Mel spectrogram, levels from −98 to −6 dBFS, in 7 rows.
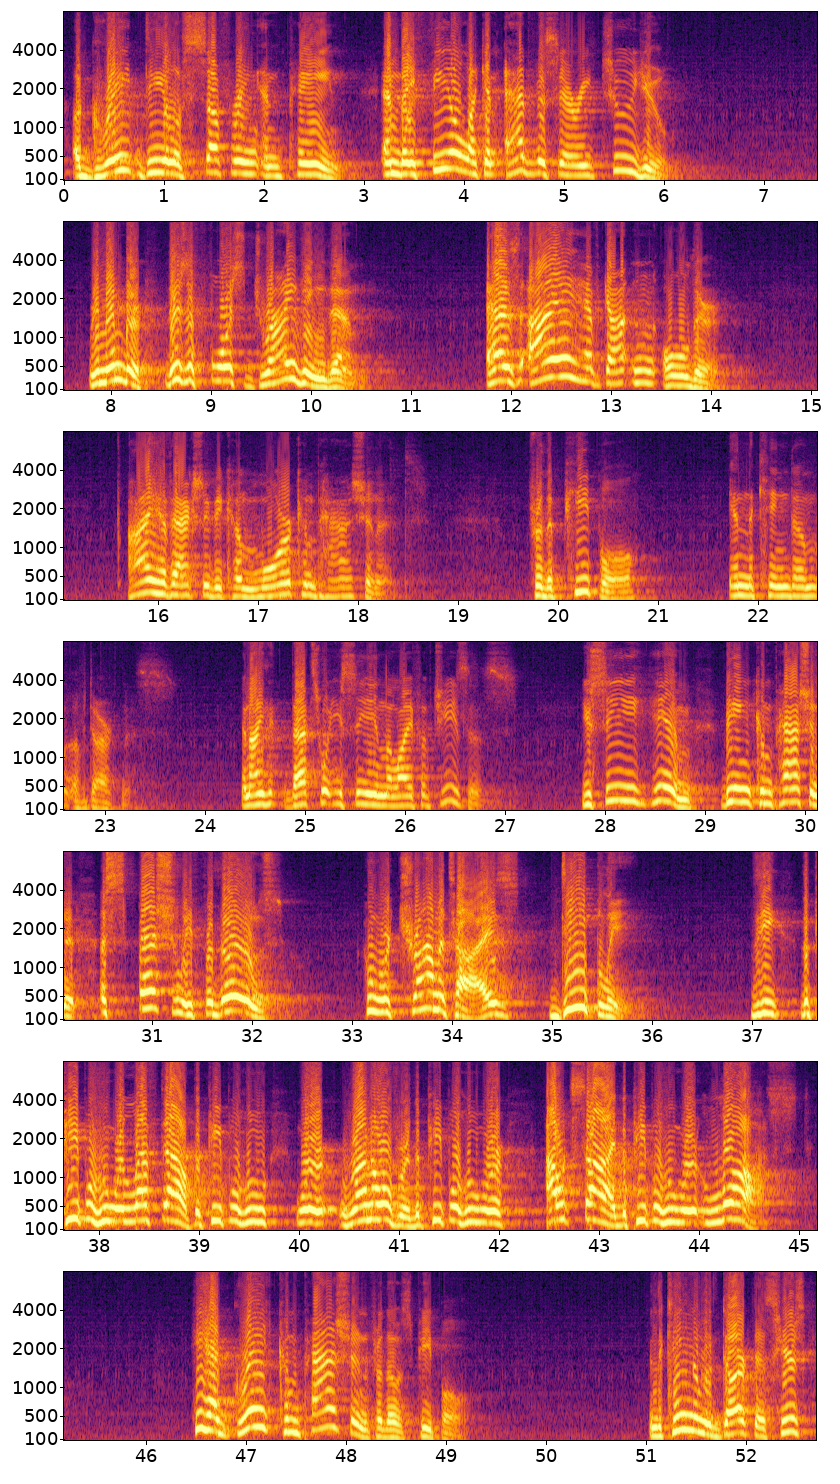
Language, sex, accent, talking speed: English, male, American, 115 wpm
